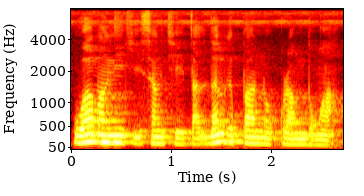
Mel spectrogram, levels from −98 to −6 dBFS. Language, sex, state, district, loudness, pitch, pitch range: Garo, male, Meghalaya, West Garo Hills, -18 LUFS, 135 Hz, 120-150 Hz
